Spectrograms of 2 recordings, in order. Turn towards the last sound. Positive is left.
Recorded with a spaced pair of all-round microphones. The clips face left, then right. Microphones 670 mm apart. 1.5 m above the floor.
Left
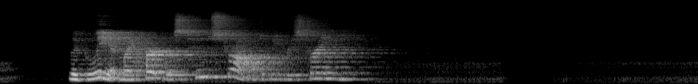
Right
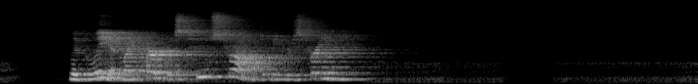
turn(degrees=85)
